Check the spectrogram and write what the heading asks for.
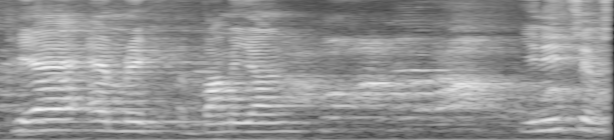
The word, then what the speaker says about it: Aubameyang: Pierre-Emerick, I'm not going to pronounce this right, Aubameyang or something like that. What? That's what I said, Aubameyang. That's what I said, thanks. I never said that, but it's Pierre-Emerick Aubameyang.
